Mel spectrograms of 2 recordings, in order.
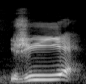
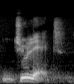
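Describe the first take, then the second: First: It ends on a vowel with no t. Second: It ends with a clear t sound. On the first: The speaker calls it right. "the T there is silent" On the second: The speaker calls it wrong. "A lot of people mistakenly call or pronounce this Juliet"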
